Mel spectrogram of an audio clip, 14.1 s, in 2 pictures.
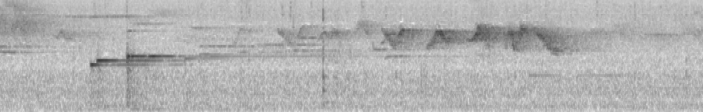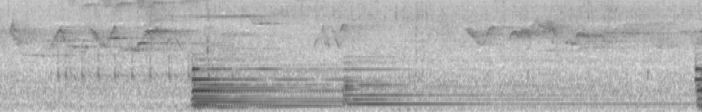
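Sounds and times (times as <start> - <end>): songbird whistled chirps: 0.0 - 6.2
outdoor background hiss: 0.0 - 14.0.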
